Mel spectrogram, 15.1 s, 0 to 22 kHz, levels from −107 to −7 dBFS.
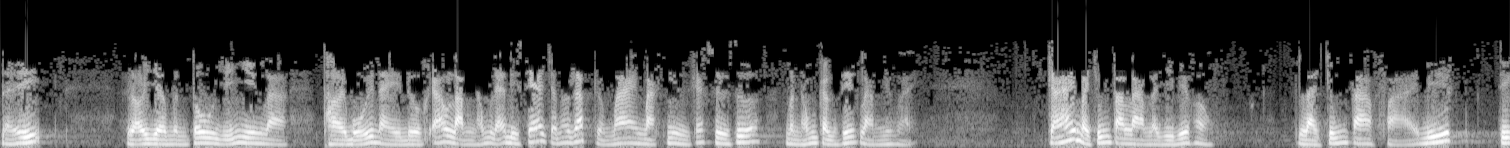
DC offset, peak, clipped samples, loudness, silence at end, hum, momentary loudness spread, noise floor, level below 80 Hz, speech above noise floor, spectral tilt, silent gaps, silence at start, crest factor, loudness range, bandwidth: under 0.1%; 0 dBFS; under 0.1%; -15 LUFS; 0 s; none; 10 LU; -53 dBFS; -44 dBFS; 38 dB; -7.5 dB/octave; none; 0 s; 16 dB; 3 LU; 7 kHz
